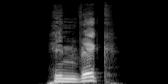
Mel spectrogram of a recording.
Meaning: 1. away 2. over, across
- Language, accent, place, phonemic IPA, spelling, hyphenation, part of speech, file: German, Germany, Berlin, /hɪnˈvɛk/, hinweg, hin‧weg, adverb, De-hinweg.ogg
